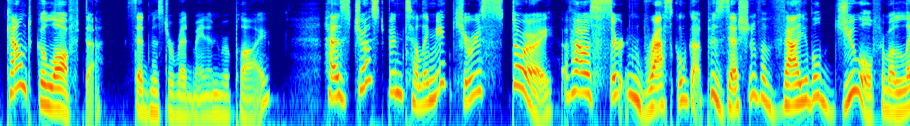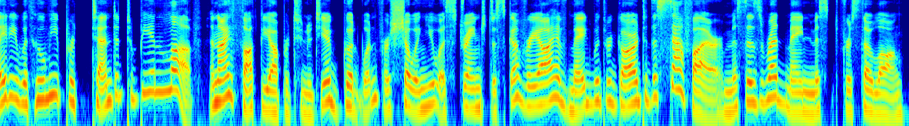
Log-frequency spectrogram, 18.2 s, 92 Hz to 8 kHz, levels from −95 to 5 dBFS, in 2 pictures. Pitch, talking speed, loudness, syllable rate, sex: 205 Hz, 215 wpm, -22 LUFS, 5.8 syllables/s, female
